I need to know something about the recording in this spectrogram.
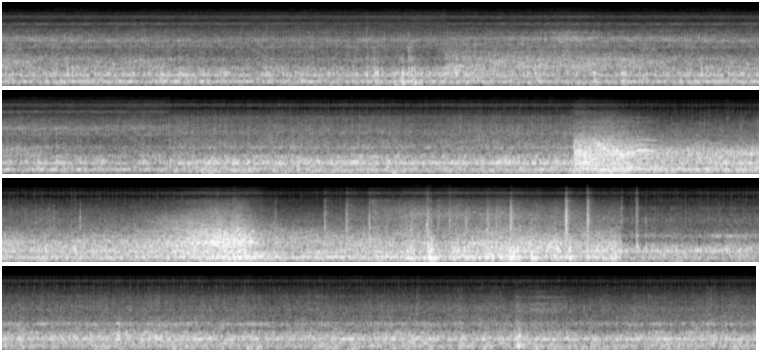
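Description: Bicycle riding noise: a steady hum of tyres and drivetrain with wind on the microphone. It grows louder and rougher for several seconds in the middle, with a few sharp clicks.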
